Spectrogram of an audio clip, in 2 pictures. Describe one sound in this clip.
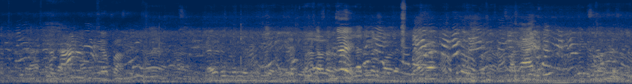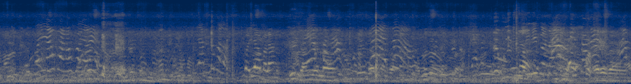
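A large crowd of young men shouts and cheers outdoors.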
